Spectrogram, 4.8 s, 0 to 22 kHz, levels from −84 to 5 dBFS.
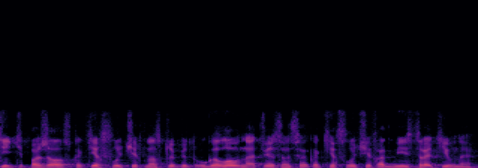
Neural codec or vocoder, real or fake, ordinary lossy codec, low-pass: codec, 16 kHz, 6 kbps, DAC; fake; none; none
